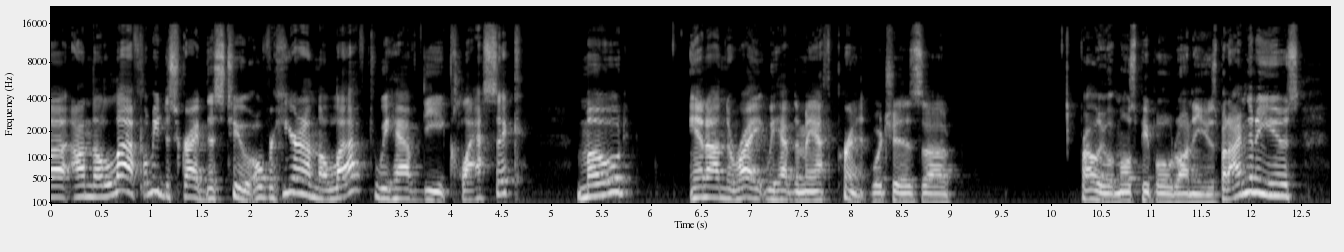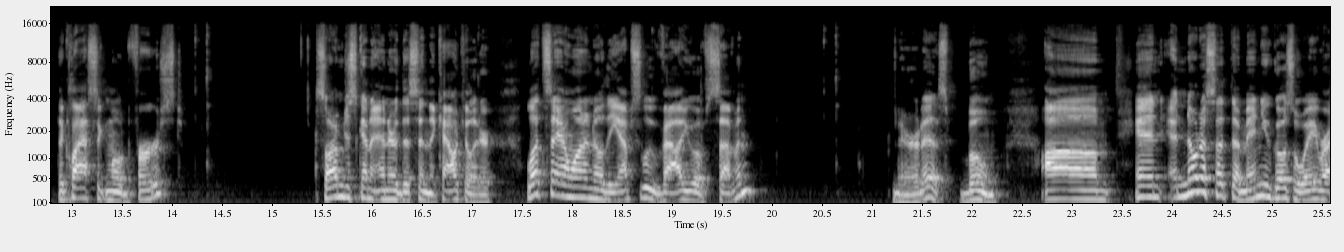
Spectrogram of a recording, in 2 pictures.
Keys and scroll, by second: 14.4 Return, 18.1 7, 19.0 ), 20.7 Return.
